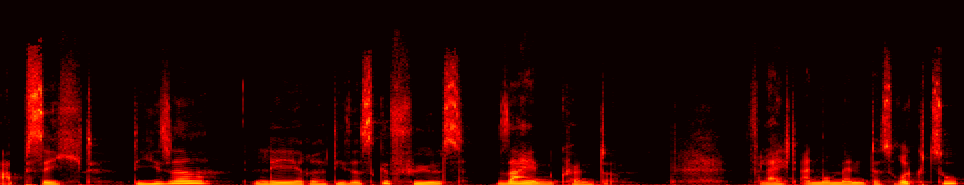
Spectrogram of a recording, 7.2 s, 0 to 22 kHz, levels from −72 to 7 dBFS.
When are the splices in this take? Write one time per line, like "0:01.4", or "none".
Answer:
0:05.4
